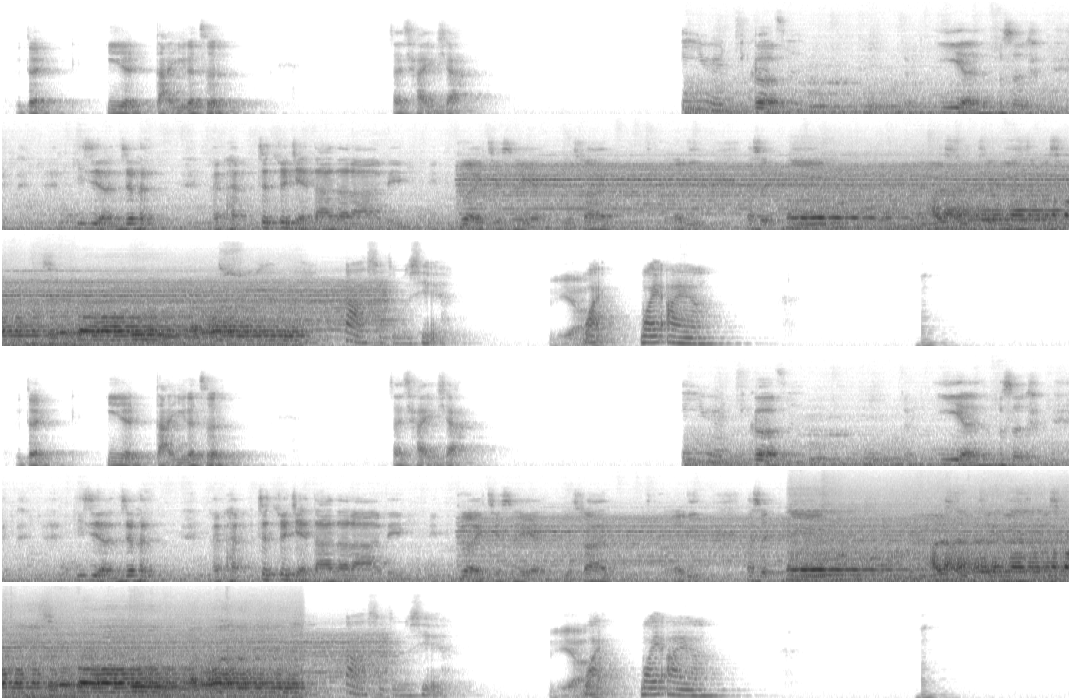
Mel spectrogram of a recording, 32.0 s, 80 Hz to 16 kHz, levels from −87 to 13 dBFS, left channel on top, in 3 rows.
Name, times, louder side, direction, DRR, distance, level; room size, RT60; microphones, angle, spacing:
voice 1, 0.1-0.5 1.1-2.2 3.9-4.6 7.2-7.8 9.0-12.2 12.5-14.7 14.9-16.8 17.1-19.0 19.8-21.9 26.8-27.3 30.5-30.6, right 1 dB, 10° right, 6 dB, 0.5 m, -33 dB
sound 1, 6.8-22.1, right 1 dB, 55° left, 3.2 m, -37 dB
voice 2, 6.8-8.0 23.5-24.5 24.8-25.8 27.1-27.4 27.7-28.4, left 2 dB, 35° left, 7 dB, 0.7 m, -35 dB
sound 2, 15.2-25.2, left 3 dB, 80° left, 1.5 m, -34 dB
sound 3, 18.5-24.4, right 4 dB, 60° right, 0.5 m, -19 dB
9.8 x 5.8 x 3.1 m, 0.78 s
head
